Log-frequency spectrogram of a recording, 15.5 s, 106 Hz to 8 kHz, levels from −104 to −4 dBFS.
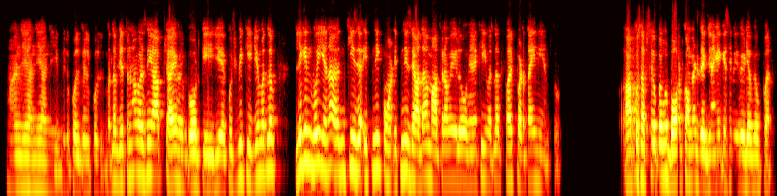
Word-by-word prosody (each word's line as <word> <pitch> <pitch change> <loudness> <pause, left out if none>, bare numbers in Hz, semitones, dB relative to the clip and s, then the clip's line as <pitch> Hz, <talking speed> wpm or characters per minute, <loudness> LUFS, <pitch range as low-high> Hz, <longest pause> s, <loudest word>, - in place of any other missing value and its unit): हाँ 130 0 -10
जी, 125 0 -6
हाँ 120 -1 -3
जी, 120 0 -9
हाँ 115 -1 -5
जी। 110 -1 -19
बिल्कुल, 185 -9 -7
बिल्कुल। 120 +1 -9
मतलब 150 -5 -6
जितना 165 +3 -5
मर्ज़ी 170 0 0
आप 165 0 -1
चाहे 145 +1 +5
रिपोर्ट 135 0 +2
कीजिए, 130 0 -2
कुछ 135 0 -11
भी 165 0 -1
कीजिए 160 0 -5
मतलब 185 +2 -2 0.4
लेकिन 220 +2 +3
वही 205 +1 +2
है 180 - +1
ना 200 +1 +4
इनकी 175 +3 -2
ज़ - - +3
इतनी 185 +4 -2
कॉन 155 -5 -2
इतनी 175 +5 -2
ज़्यादा 155 +1 +4
मात्रा 145 -1 +2
में 150 0 -4
ये 150 - +1
लोग 145 -1 +1
हैं 140 +1 -4
कि 155 -1 -7
मतलब 150 +1 -4
फ़र्क 150 0 +2
पड़ता 145 0 -1
ही 145 0 -2
नहीं 140 -1 -15
है - - -18
अब 205 - -23
तो। 195 -1 -26 1.4
आपको 145 +4 +3
सबसे 160 +2 0
ऊपर 165 0 +4
वो 165 0 +1
बॉट 145 +1 +6
कमेंट्स 145 -1 +1
दिख 135 -2 +5
जाएँगे 130 +2 -2
किसी 145 - -7
भी 200 - -10
वीडियो 130 -1 +2
के 130 - -3
ऊपर। 120 -1 -5
150 Hz, 215 wpm, -24 LUFS, 135-170 Hz, 1.4 s, बॉट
